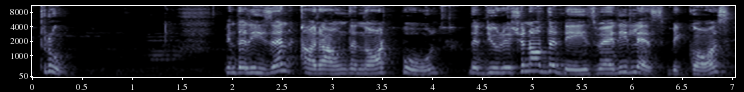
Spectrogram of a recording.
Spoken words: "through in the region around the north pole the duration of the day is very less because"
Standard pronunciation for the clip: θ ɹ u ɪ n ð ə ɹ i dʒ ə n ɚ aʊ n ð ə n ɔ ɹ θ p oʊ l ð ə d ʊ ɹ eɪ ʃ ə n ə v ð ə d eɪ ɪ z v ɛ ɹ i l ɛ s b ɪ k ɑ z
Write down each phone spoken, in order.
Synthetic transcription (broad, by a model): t ɹ u ɪ n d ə ɹ i z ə n ɚ aʊ n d ə n ɔ ɹ t p oʊ l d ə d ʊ ɹ eɪ ʃ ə n ə v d ə d eɪ ɪ z v ɛ ɹ i l ɛ s b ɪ k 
